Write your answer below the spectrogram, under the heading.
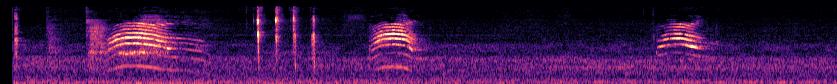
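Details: Domestic cat giving three loud, drawn-out meows, each rising then falling, spaced about three seconds apart, with a few sharp clicks between the first two and a steady low hum underneath.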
